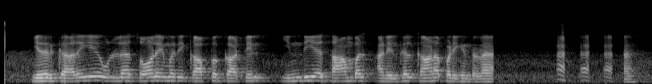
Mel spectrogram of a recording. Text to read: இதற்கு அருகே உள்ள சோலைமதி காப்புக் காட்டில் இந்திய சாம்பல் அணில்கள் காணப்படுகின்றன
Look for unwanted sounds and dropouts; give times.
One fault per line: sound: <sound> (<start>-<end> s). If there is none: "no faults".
sound: laugh (5.6-6.2 s)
